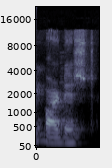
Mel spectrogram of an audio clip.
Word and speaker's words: chiropodist: We actually in India we say chiropodist, but it is not podist. Okay, in English, the O is sounds like a. So that's why we are having Okay. chiropodist.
